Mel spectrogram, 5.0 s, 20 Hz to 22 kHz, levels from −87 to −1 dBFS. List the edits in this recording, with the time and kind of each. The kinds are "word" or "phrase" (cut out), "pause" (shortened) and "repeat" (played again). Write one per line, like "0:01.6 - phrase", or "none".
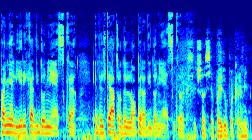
none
